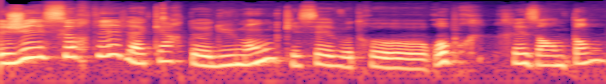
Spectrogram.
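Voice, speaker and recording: The woman's voice has a dark, mellow tone. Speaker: tarot reader. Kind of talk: tarot reading to camera. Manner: hesitant, many fillers.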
